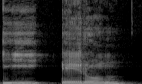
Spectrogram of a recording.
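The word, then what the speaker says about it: ἱερόν: Por ejemplo, aquí ireon y si estuviera el orden inverso primero lailon sería sería solo iron, pero aquí i erón templo a ios.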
